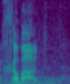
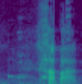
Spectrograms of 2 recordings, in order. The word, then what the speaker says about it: Chabad: Chabad. Did I get the cha right? The Chabad Telethon. Say cha. Cha. Cha, there you go.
